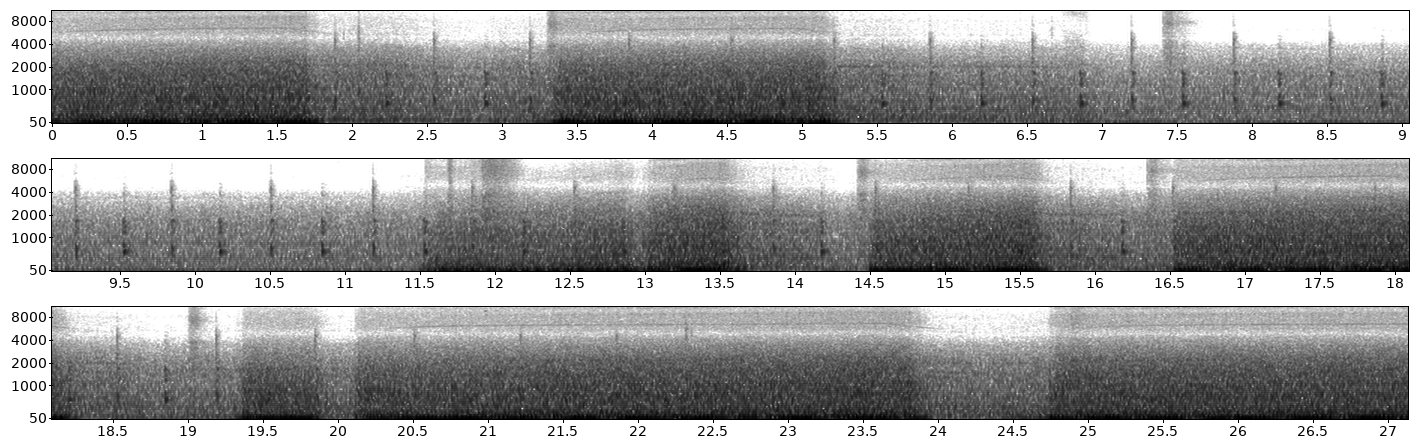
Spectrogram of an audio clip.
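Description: A truck engine rumbles loudly, rising and dropping in bursts as it accelerates.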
